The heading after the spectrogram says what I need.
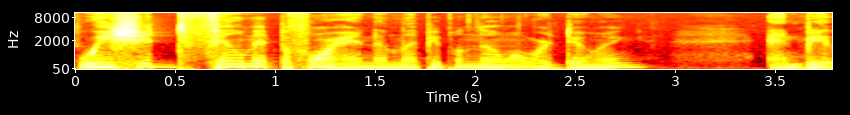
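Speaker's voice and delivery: very low, hushed, secretive, conspiratorial half-whisper. Planning with a co-host to cheat at board game night; half-whispering. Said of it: "Why am I whispering?".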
